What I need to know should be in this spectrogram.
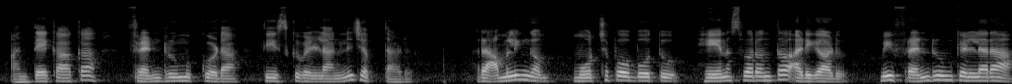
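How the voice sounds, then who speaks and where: Low-voiced woman telling a story. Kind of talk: novel summary and reading.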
